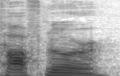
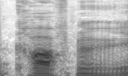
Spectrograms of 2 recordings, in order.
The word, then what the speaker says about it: Coughenour: C-O-U-G-H-E-N-O-U-R. How would you pronounce that? – Koffnor. – Koffnor? – Or Koffner, yeah.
